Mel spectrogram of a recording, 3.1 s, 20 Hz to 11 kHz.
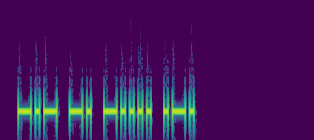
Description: Morse code, heard as a keyed tone, about 28 wpm, 700 Hz. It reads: KN6R
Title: USA Call Signs - 4 Characters - 6x Character Spacing - 28wpm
